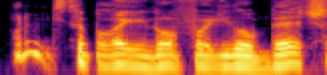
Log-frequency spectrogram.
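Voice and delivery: hushed inner snark; inner grumble. Retold or imitated. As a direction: grumble it to yourself, fast. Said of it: "thinking to myself".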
